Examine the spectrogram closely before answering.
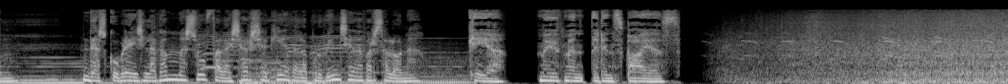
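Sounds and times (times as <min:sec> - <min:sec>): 
speech: 0:00.8 - 0:06.9
sea waves: 0:07.1 - 0:10.0.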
